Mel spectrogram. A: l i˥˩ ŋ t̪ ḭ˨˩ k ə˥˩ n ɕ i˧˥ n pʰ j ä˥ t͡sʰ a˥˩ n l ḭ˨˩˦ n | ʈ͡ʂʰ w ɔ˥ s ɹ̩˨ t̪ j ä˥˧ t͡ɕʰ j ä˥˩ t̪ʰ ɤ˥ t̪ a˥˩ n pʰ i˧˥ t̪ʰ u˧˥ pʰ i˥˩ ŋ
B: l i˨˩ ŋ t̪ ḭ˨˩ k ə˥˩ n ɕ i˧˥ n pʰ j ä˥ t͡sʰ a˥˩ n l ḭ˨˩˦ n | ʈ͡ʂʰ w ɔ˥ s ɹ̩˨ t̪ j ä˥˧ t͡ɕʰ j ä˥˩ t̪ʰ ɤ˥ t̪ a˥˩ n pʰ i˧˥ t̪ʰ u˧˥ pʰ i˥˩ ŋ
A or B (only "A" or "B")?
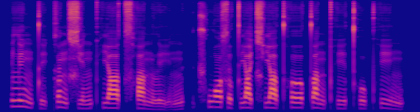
A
